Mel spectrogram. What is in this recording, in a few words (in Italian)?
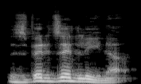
"sverzellina", vocabolario dialettale crespinese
